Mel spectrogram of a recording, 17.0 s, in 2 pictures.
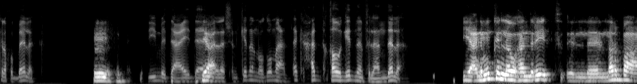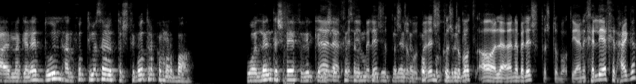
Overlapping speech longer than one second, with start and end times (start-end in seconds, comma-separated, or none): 12.7-14.8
